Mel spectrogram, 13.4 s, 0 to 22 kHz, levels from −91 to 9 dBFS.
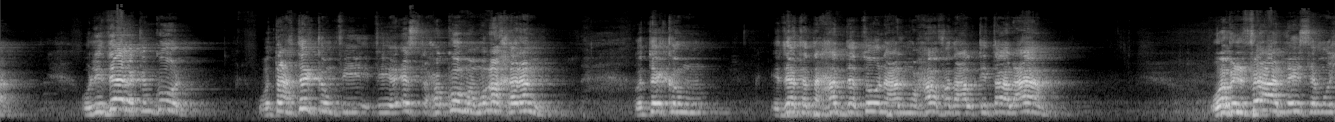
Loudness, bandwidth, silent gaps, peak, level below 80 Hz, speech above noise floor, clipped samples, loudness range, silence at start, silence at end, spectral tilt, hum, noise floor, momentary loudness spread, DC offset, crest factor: -17 LUFS; 14 kHz; none; -4 dBFS; -70 dBFS; 41 dB; under 0.1%; 3 LU; 0 s; 0 s; -3.5 dB/octave; none; -59 dBFS; 17 LU; under 0.1%; 16 dB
